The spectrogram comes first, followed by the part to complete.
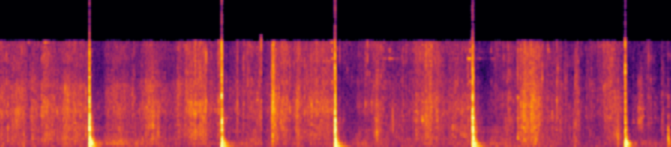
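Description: Swamp Rat Chopweiler chopper knife chopping into a log: four sharp chops a little under a second apart, the blade biting notches into the wood.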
